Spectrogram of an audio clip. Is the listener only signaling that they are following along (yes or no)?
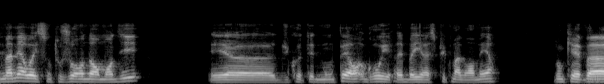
yes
